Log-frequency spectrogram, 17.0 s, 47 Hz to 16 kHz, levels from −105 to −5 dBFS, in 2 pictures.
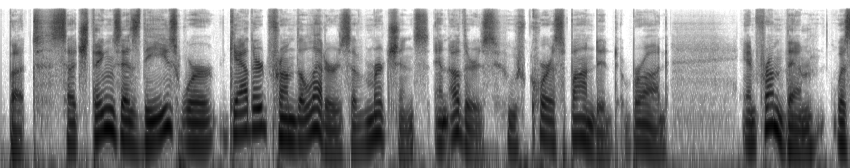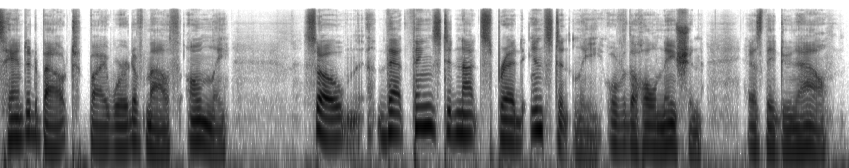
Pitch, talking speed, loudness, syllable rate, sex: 115 Hz, 150 wpm, -18 LUFS, 4.5 syllables/s, male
